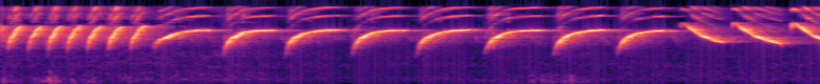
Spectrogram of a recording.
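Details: Lively canary song meant to set off silent canaries. A quick high rattle, then a series of arched, swooping whistled notes repeated about three times a second, ending in faster falling sweeps.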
